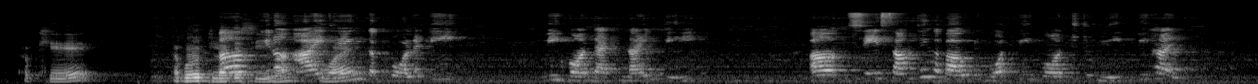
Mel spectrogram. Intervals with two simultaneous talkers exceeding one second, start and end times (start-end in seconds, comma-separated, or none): 2.2-3.6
